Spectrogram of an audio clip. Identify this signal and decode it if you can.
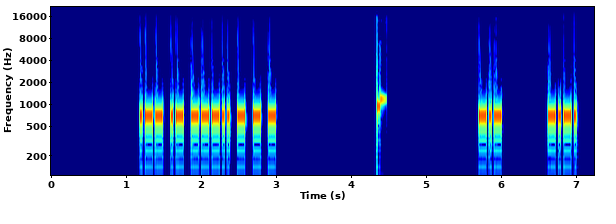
Morse code, heard as a keyed tone, about 36 wpm, spaced as for 27 wpm, 700 Hz. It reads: WA8TTT KC
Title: USA Call Signs - 6 Characters - 6x Character Spacing - 35wpm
